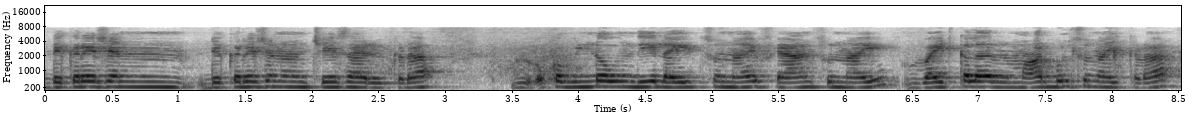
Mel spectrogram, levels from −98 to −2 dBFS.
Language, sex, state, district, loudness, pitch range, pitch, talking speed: Telugu, female, Andhra Pradesh, Guntur, -17 LUFS, 230-250 Hz, 240 Hz, 115 wpm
